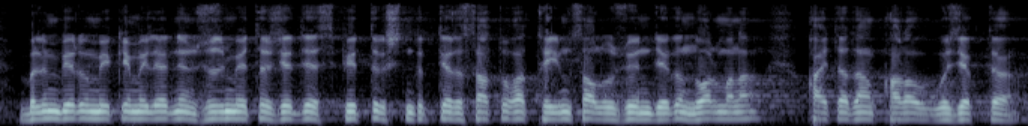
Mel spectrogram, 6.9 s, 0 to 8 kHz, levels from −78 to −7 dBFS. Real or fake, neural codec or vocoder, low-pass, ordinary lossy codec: real; none; 7.2 kHz; AAC, 48 kbps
